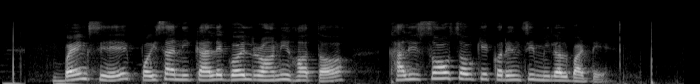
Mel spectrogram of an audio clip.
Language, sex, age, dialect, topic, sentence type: Bhojpuri, male, 25-30, Northern, banking, statement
